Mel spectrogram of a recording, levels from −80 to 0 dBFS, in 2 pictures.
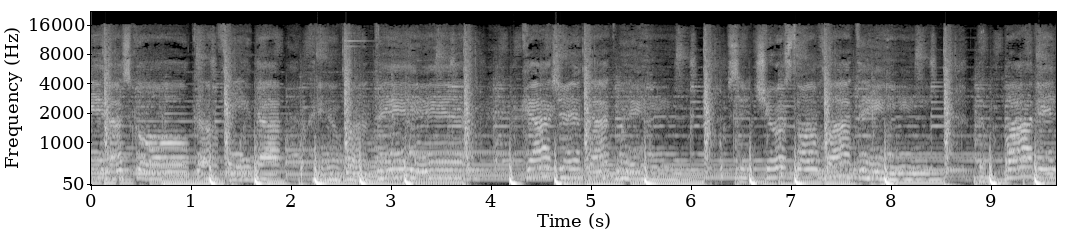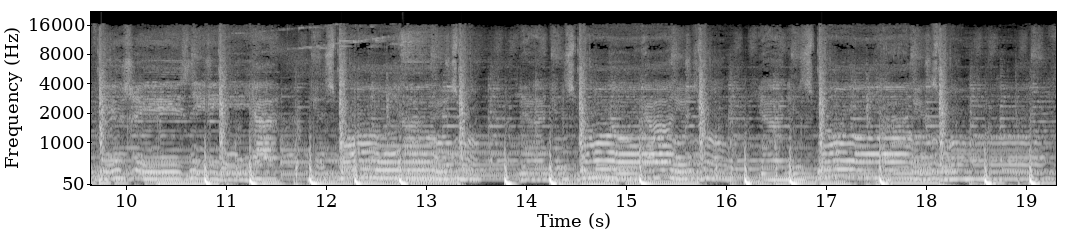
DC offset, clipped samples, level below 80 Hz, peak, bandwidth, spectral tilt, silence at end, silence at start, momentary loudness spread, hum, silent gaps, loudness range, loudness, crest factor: under 0.1%; under 0.1%; -14 dBFS; 0 dBFS; 17 kHz; -5 dB/octave; 0 s; 0 s; 4 LU; none; none; 1 LU; -11 LUFS; 10 dB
